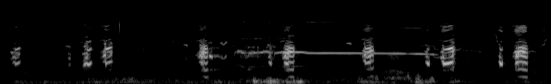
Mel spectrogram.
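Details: Domestic guinea fowl kept alongside a rooster: short harsh, buzzy bursts repeated in irregular clusters over about five seconds, while a long, steady, drawn-out tone runs through the middle, with low rustling and thumps beneath.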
